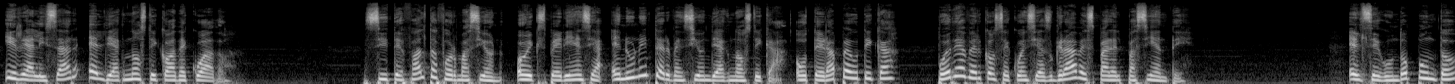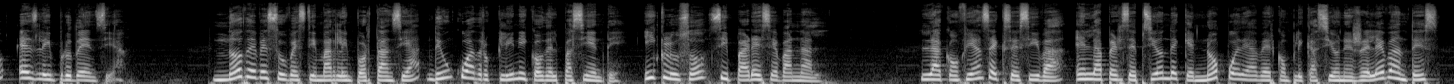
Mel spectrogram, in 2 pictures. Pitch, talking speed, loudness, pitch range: 210 Hz, 120 wpm, -14 LUFS, 185-245 Hz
